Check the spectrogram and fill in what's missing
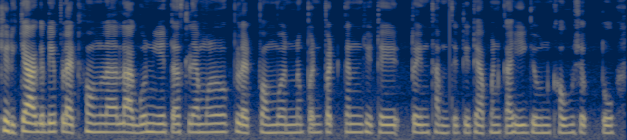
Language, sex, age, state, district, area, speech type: Marathi, female, 45-60, Maharashtra, Kolhapur, urban, spontaneous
